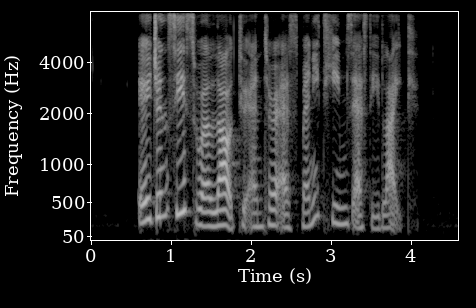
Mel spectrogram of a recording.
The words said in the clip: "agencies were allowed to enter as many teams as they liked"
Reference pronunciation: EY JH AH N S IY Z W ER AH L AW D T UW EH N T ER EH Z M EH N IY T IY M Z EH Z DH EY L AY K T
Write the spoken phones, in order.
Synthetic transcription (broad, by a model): EY JH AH N S IY S W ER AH L AW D T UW EH N T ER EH S M EH N IY T IY M S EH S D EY L AY T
